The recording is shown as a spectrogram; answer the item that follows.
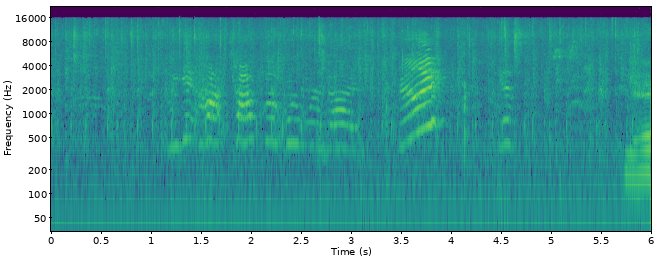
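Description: A child's high voice calling out in a run of short wordless cries, then a sharp rising squeal just past the middle, with a few more short calls after.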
